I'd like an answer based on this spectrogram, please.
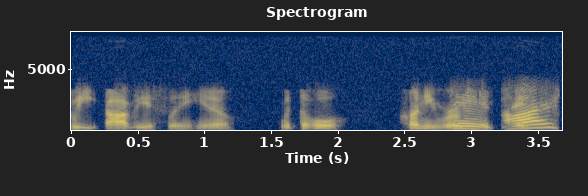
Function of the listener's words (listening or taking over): taking over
